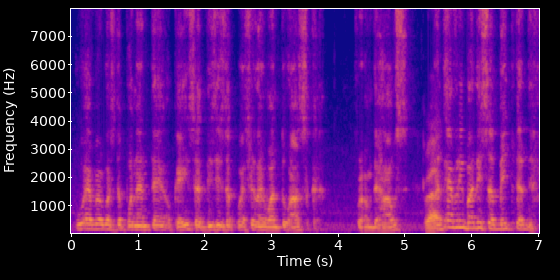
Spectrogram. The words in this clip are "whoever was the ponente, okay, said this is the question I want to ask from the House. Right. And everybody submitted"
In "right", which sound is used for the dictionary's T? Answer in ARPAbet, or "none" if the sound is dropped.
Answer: none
